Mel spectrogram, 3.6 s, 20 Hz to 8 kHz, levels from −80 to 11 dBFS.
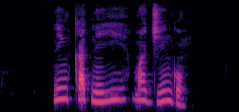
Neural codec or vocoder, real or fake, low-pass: none; real; 7.2 kHz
